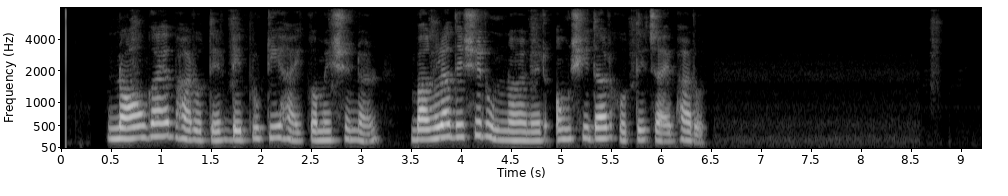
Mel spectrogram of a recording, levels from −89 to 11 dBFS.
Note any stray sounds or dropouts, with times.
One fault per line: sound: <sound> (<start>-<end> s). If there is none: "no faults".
no faults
